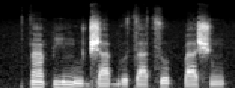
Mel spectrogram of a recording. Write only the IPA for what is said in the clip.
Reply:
tã˦ pi˦mu˨d͡ʒa˨ bʊ˨ ta˨t͡so˦˨ k͡pa˨ ʃũ˨

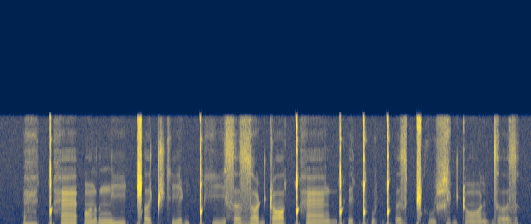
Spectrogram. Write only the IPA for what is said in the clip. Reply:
æ̤ǃʰæ̃ː ʔɔ̃rniːǁʌ t͡ʃʼiːɖǃʰisʌ zɒɖ ʈɒǃʰæ̃ː ǃʼɪǃʼu ǃʼəzǁʰuɕə̤ɖʈɔ̃ːɖ dʌz

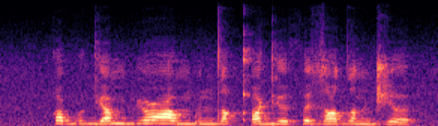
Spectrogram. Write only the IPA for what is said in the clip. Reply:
qybɤɡʲɑ mbyʕɑmbənda qʼɛɡʲəθə zədˤə nd͡ʒə

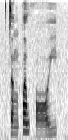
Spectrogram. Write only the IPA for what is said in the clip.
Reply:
t̪ɐ˧ŋpɐ˥whɔː˨˧j

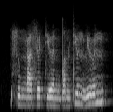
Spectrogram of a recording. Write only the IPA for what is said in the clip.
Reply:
suŋasɵtʲəːn dˤɛntʲon lʲɵn

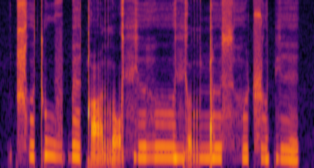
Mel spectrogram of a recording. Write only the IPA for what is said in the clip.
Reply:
t͡ɕʰɵtɽuv ɓɛǃɑ̰rɔ̰fʲø ɦɵːvʲɔ̰rŋ͡ǃøs hɵʈ͡ʂɵpʲe

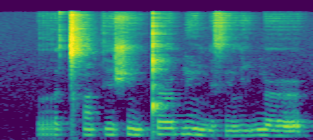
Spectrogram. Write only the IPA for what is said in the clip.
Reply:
rʌǀʰɑ̃kɪ ʃĩ ǃə˞ ɓĩ ŋɪsĩli ŋə˞

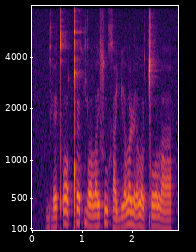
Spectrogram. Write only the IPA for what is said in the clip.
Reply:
ɡʱɛ˩˥kʼɔ˥˩ǃœ˥x jɔ˧lˠi˧ su˥˩xa˩ʎi˩˥ lˠə˥ɭi˩˥ lˠø˩˥ǀo˧ lˠa˩

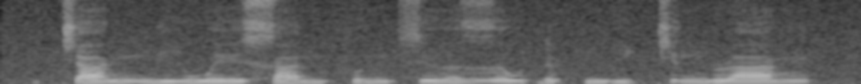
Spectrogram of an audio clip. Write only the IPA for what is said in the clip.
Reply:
ca˨˩˦ŋni˨˩ we˨˩˦xa˨˩˨nfə˨˩˨ŋsɨ˧ə̯ ɣə˧wɗə˨˩k̚ŋi˨˩ cə˧ŋɹa˧˥ŋ

